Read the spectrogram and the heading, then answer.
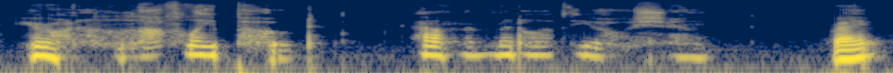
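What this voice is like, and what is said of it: Soft ASMR-style voice. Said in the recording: “one of those AMRP things where they talk like this”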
